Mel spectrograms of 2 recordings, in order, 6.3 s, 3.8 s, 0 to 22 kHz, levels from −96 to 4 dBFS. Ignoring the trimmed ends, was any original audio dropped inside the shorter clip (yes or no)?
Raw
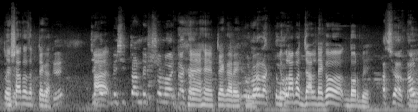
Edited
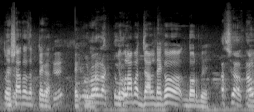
yes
